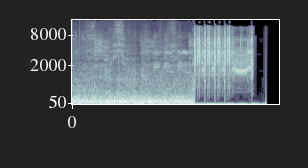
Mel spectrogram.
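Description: Steady low rumble of a car's cabin while riding in the back seat. About two and a half seconds in, it cuts off abruptly and gives way to a short outro sound effect: a quick run of sharp clicks and a brief tone, then a single last click.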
